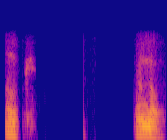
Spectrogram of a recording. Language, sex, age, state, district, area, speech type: Bengali, male, 30-45, West Bengal, Cooch Behar, urban, conversation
